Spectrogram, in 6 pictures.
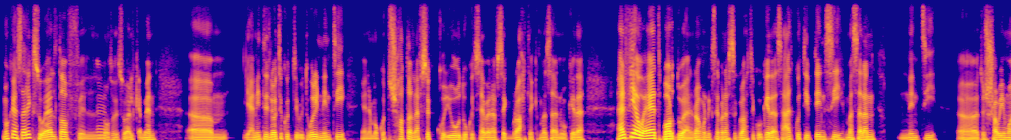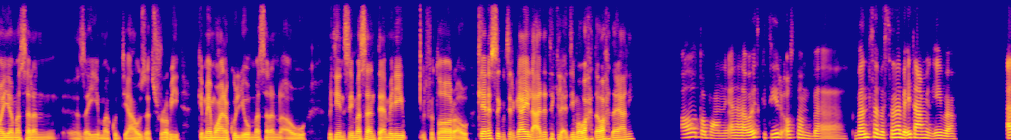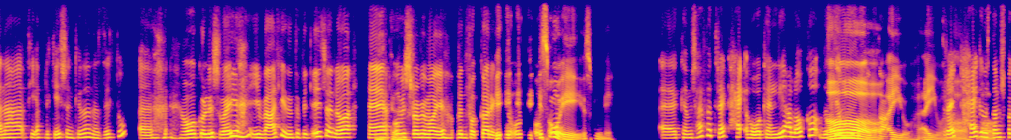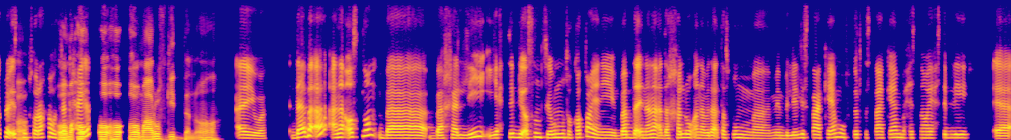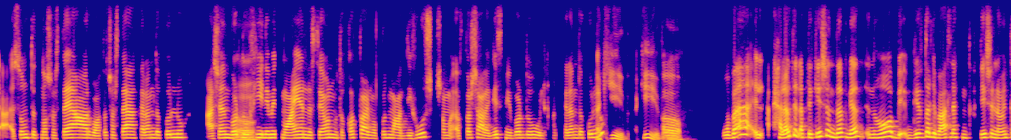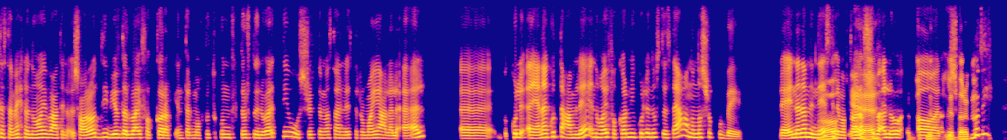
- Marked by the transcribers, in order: in English: "application"; laugh; laughing while speaking: "هو كل شوية يبعت لي … نقو قو قوم"; in English: "notification"; chuckle; in English: "track"; in English: "track"; in English: "track"; laughing while speaking: "آه"; in English: "limit"; tapping; in English: "الapplication"; in English: "notification"
- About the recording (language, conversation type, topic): Arabic, podcast, إيه العادات الصغيرة اللي خلّت يومك أحسن؟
